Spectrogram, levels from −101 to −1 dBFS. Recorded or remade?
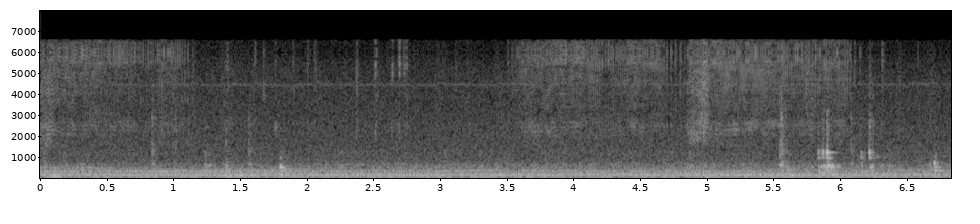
recorded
